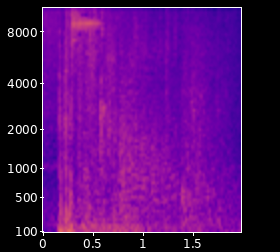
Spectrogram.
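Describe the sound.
Grenade launcher explosion in a Crucible multiplayer match of the video game Destiny 2: one sudden low boom strikes sharply, then trails off over a second or so, heard on its own.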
